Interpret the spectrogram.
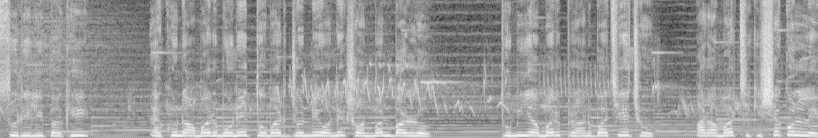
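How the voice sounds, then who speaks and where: High, bright earnest cartoon animal. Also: male voice, flat delivery, normal speed, faint music behind. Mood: grateful. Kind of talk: cartoon voice acting.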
